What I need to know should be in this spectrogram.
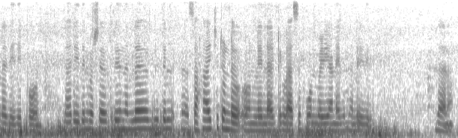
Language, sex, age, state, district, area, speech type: Malayalam, female, 30-45, Kerala, Alappuzha, rural, spontaneous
